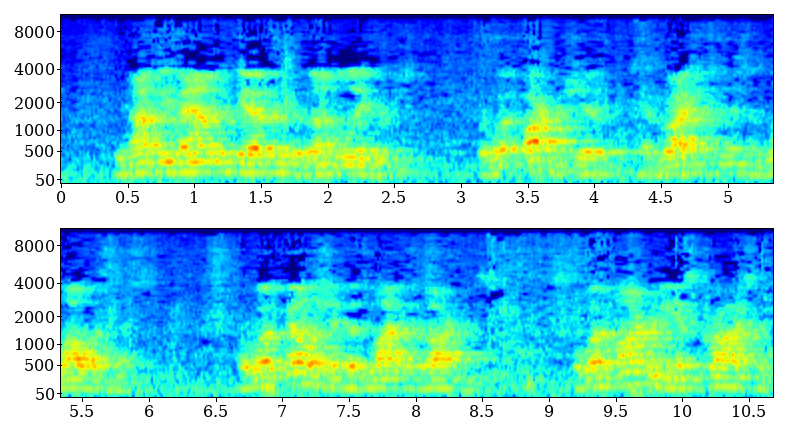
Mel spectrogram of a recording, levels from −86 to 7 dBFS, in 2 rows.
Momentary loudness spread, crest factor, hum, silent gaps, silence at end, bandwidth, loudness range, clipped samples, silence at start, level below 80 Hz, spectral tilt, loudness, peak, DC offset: 18 LU; 18 dB; none; none; 0 s; 10.5 kHz; 2 LU; under 0.1%; 0 s; -50 dBFS; -5 dB/octave; -22 LUFS; -6 dBFS; under 0.1%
